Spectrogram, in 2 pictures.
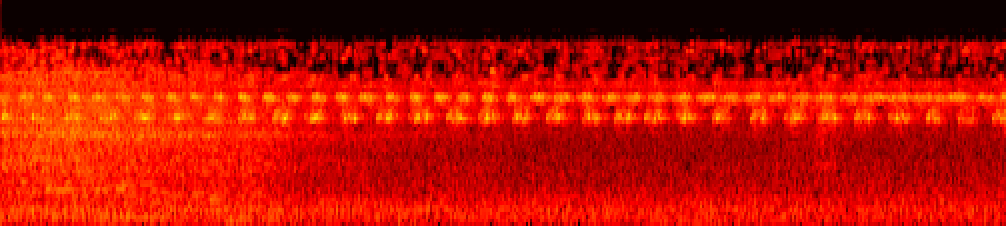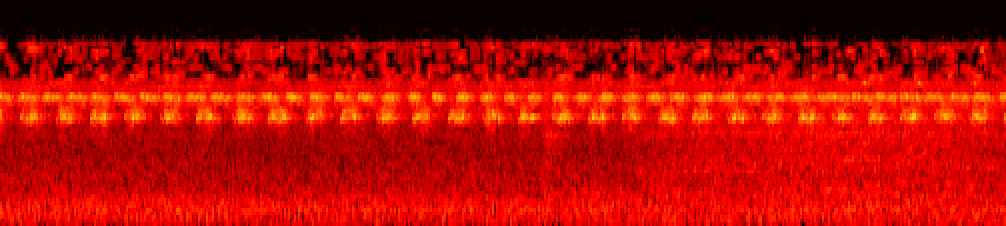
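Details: Crickets at night give a rapid, very regular train of bright high chirps, rising out of a brief rush of broadband noise at the start and continuing steadily to the end.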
